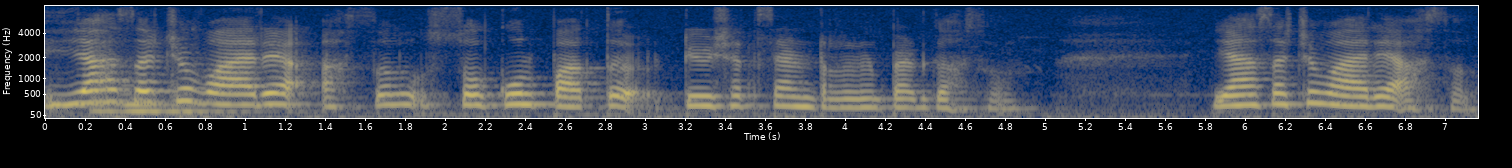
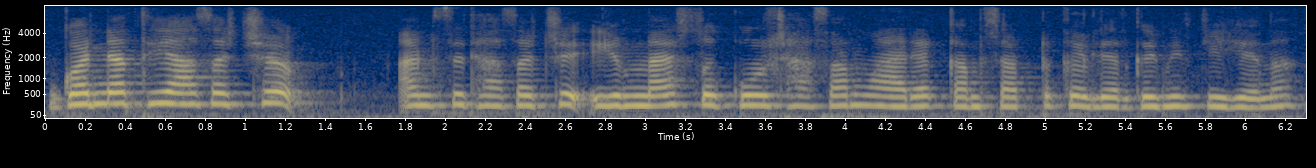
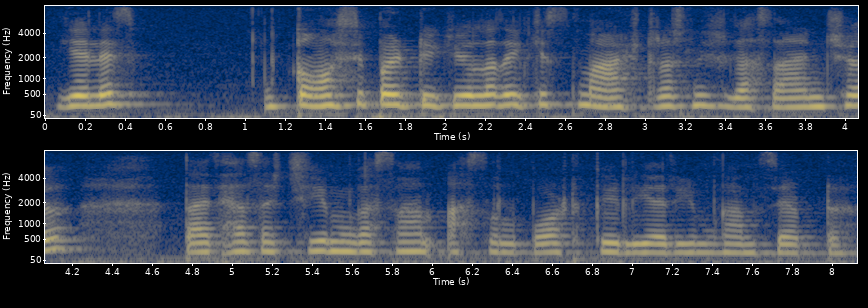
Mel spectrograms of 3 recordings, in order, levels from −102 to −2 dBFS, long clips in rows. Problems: background sounds at intervals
